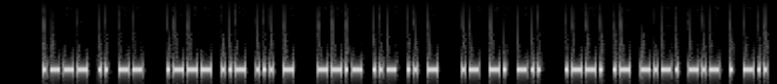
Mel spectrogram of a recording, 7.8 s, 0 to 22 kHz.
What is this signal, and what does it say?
Morse code, heard as a keyed tone, about 34 wpm, 700 Hz. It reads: JIM JUST QUIT AND PACKED
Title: Pangram Challenge v2 - 35wpm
